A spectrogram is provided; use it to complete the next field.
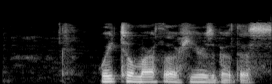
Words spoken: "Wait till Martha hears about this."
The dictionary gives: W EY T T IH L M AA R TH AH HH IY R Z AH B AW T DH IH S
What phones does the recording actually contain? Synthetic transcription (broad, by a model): W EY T T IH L M AA R TH AH HH IY R Z AH B AW T DH IH S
